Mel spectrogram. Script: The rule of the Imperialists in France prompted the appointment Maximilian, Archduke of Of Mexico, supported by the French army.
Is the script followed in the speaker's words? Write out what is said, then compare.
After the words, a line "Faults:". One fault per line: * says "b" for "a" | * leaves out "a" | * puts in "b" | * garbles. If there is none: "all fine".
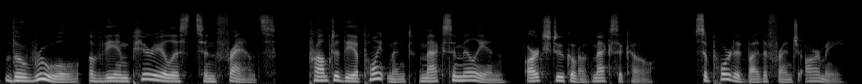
The rule of the Imperialists in France prompted the appointment Maximilian, Archduke of Of Mexico, supported by the French army.
Faults:
all fine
